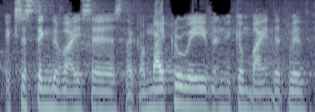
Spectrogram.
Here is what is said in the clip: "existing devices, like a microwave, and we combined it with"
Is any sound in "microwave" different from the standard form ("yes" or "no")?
no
